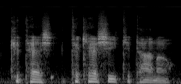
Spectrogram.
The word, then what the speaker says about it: Takeshi Kitano: I'm sorry, I mispronounced. Like I got his name wrong. Takeshi Kitano.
